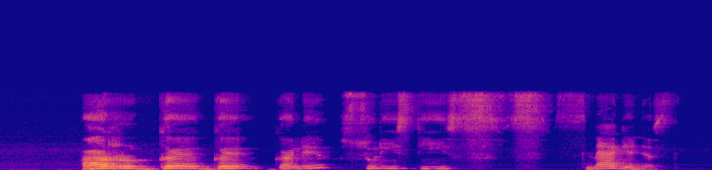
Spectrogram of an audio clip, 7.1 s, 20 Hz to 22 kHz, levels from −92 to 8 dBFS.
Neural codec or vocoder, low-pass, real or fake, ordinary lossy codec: none; 9.9 kHz; real; MP3, 96 kbps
